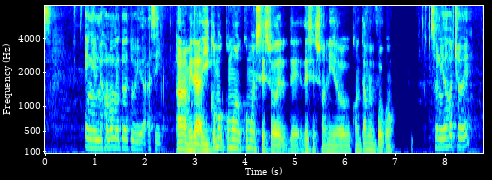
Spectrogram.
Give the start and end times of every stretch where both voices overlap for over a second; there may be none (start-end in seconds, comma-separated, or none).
none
